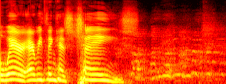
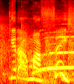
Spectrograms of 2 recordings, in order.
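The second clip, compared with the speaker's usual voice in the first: mock outraged yell. Comic mocking a rent flex, high fake yell.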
